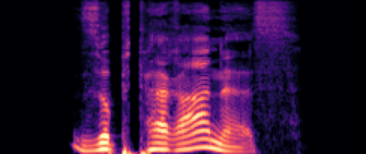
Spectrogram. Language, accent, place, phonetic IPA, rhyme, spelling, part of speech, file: German, Germany, Berlin, [ˌzʊptɛˈʁaːnəs], -aːnəs, subterranes, adjective, De-subterranes.ogg
- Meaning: strong/mixed nominative/accusative neuter singular of subterran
